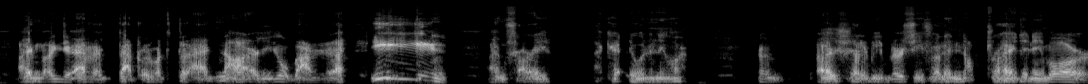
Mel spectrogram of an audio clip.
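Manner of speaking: hushed, breathy, whispered reptile alien voice. Speaking as the Gorn before giving up a battle, Gorn impression. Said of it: "I love your Gorn impression".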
